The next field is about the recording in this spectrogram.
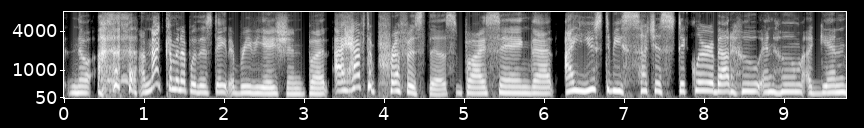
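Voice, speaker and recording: A middle-aged woman explaining grammar rules in a relaxed, friendly way, laughing easily as she talks. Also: mid-range voice, dry recording, studio quality. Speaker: grammar expert guest. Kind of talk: conversational explanation on a podcast.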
